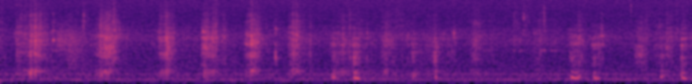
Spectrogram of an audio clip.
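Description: Close-up crunching and chewing of crispy battered, deep-fried oyster mushrooms made as vegan fried chicken, a sharp crunch about twice a second.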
